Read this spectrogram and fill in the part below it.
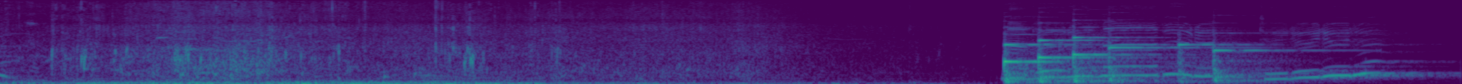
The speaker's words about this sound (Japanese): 最終回の今日はなんと、ワイキキビーチから生放送でお送りしていますイエーイ波のいい音がしますね。オーシャンビュー。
